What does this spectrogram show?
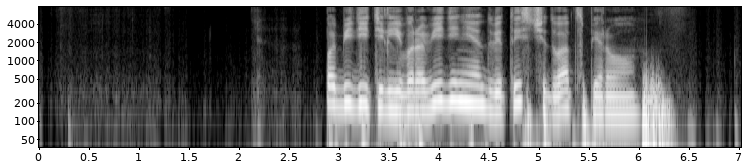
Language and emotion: Russian, neutral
